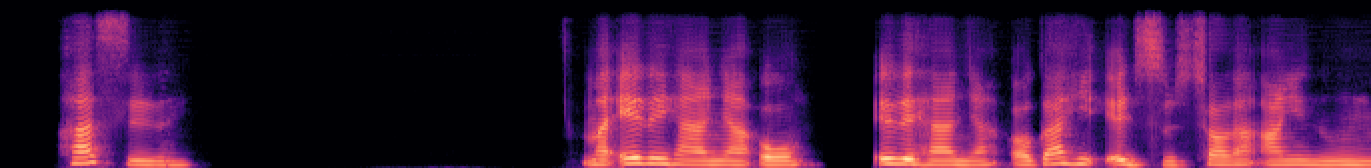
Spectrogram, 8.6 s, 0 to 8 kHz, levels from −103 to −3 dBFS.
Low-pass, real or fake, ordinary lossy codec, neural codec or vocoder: 7.2 kHz; fake; none; codec, 16 kHz, 0.7 kbps, FocalCodec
